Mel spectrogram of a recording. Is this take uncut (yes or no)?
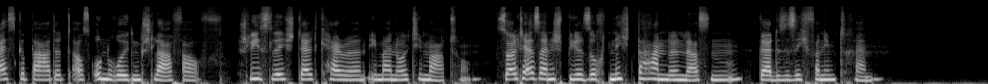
no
